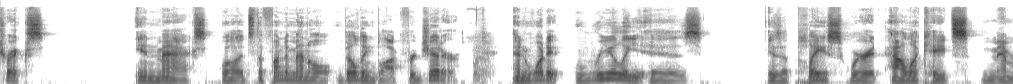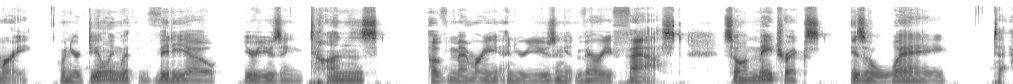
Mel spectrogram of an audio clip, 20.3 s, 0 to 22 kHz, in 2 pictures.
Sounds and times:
Speech: 0.0s - 0.5s, 1.4s - 20.2s.

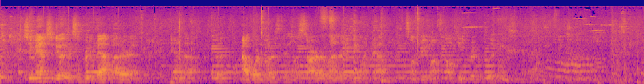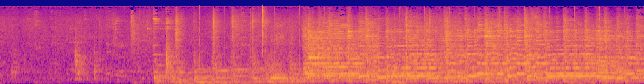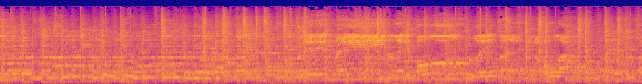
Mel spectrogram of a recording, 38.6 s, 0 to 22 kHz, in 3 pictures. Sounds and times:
Speech: 0.5s - 11.9s
Music: 0.9s - 9.9s, 15.9s - 38.6s.

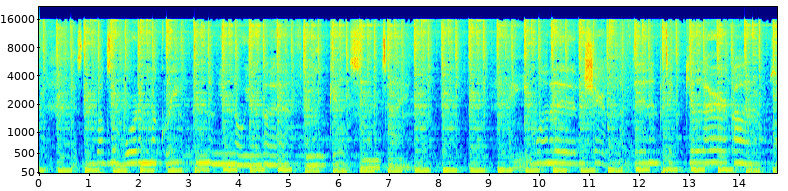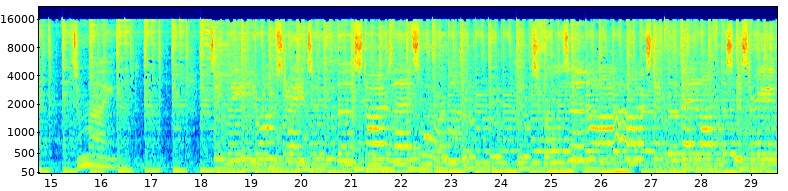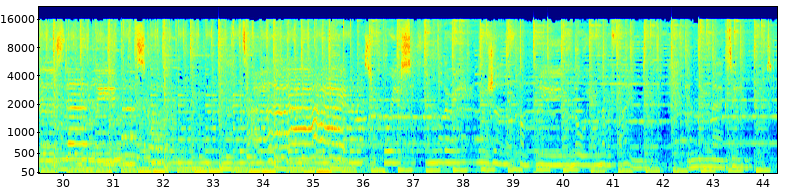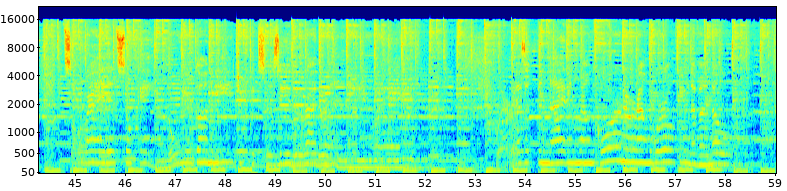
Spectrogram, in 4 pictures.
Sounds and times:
Music: 0.0s - 59.0s.

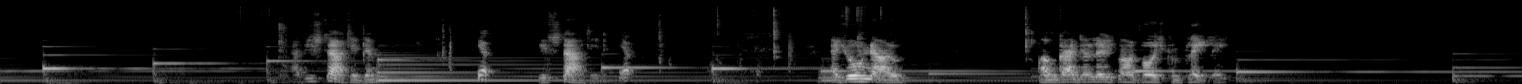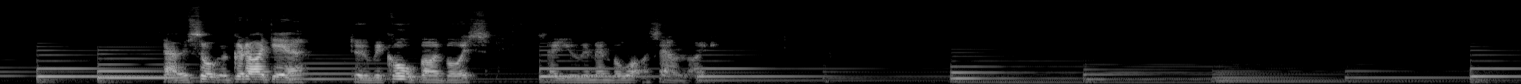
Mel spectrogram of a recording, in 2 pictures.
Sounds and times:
Music: 0.0s - 30.4s
Male speech, man speaking: 2.8s - 3.8s, 5.4s - 6.1s, 8.3s - 9.1s, 10.3s - 12.3s, 16.8s - 22.4s.

